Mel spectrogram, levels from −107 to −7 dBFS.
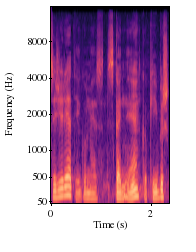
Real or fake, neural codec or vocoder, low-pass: real; none; 14.4 kHz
